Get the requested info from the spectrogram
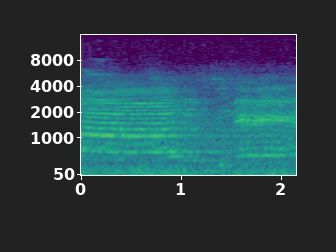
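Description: A man's voice chanting in long, drawn-out notes, in two held phrases with a short break near the middle, typical of Islamic prayer recitation at a mosque.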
